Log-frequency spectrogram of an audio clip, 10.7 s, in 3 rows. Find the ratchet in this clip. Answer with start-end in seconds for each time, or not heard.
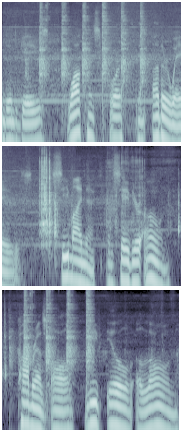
4.3-8.3.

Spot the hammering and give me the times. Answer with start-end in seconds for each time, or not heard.
0.5-3.0, 7.2-9.0.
